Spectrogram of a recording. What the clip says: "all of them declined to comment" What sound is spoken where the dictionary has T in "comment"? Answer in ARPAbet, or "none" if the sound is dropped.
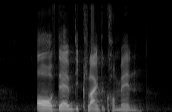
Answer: none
